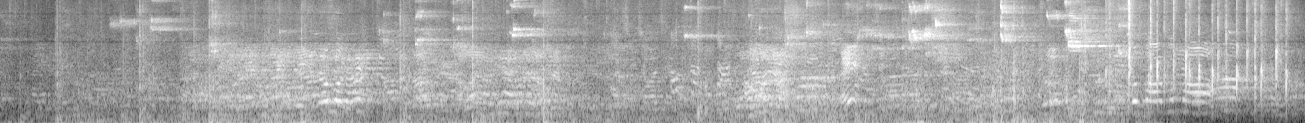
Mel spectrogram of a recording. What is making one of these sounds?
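Men shout and call to each other in a large echoing hall.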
